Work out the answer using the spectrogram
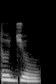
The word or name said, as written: tujuh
